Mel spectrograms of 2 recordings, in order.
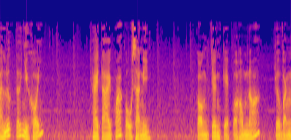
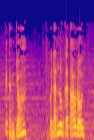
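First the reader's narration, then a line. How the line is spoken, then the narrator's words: Sharp shout. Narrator (Vietnamese): quát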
